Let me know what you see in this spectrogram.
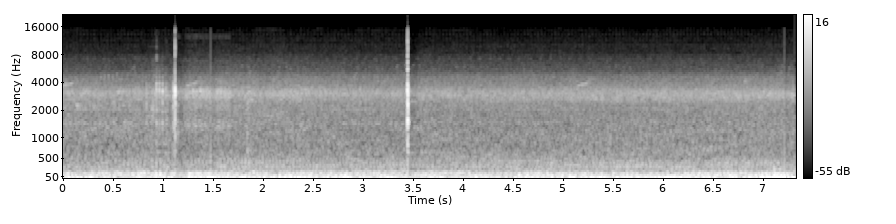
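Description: Airport train running slowly on the line, a steady low rumble with a thin steady high whine over it. Two sharp clicks cut through, about a second in and again about three and a half seconds in.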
